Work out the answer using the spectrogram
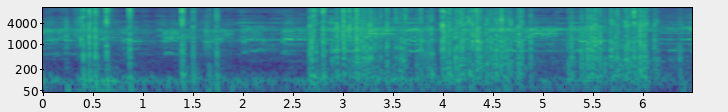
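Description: Fireworks display: many aerial shells bursting in quick succession with crackling, densest in the middle, while music plays alongside.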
